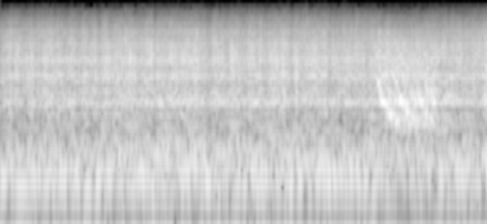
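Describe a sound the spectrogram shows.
Loud electronic music plays over loudspeakers.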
